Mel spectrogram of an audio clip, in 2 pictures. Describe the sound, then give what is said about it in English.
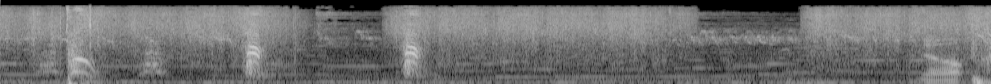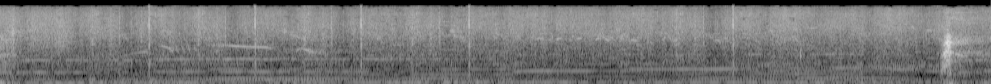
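A dog barks in short, sharp yelps, about five scattered across the stretch at irregular gaps, over a steady, droning musical background with no talking. “I'm still laughing over the dog.”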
